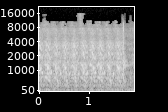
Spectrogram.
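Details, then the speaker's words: Caravan van engine cranked on a battery after hours of unseizing work and a welded oil pan: steady, even starter cranking about four pulses a second, no binding; turns over freely. "he's a cranker sounds like we got great potential"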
